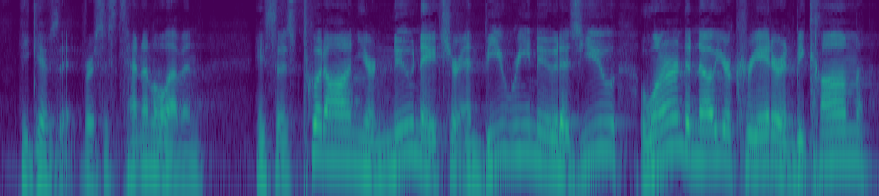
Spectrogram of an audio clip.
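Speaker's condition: No condition

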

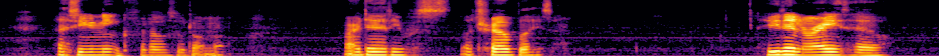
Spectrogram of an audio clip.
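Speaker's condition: Cerebral palsy; uses wheelchair

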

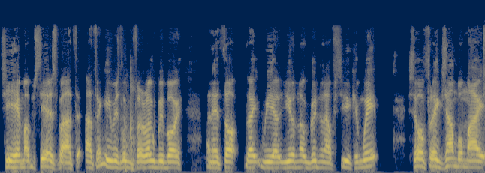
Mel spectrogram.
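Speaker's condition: Motor neurone disease; nearly 4 years since diagnosis

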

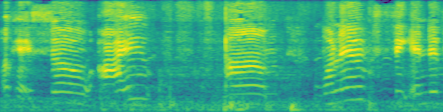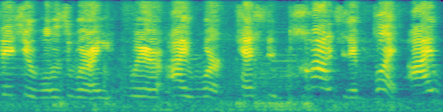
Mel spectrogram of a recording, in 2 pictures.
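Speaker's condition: Aphasia and traumatic brain injury; stroke survivor

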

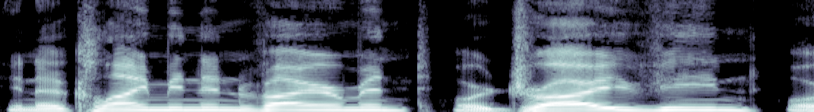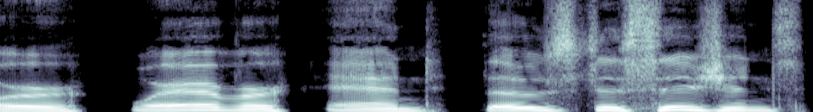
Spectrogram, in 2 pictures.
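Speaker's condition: Parkinson's disease, young onset

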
